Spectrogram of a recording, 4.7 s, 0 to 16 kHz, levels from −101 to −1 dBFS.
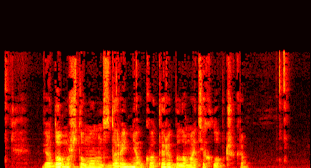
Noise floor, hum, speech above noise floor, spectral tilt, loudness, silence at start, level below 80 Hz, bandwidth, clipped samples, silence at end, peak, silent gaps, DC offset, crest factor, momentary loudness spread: -54 dBFS; none; 30 dB; -6.5 dB/octave; -24 LUFS; 0.65 s; -50 dBFS; 11.5 kHz; under 0.1%; 0.4 s; -6 dBFS; none; under 0.1%; 20 dB; 20 LU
